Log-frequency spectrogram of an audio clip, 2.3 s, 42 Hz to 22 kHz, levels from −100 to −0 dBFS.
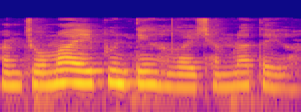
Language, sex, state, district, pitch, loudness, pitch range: Wancho, female, Arunachal Pradesh, Longding, 195 Hz, -15 LUFS, 175-210 Hz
